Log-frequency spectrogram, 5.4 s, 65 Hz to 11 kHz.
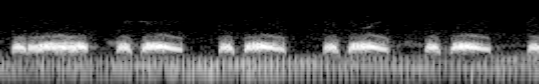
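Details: Loud, close spotted dove coos during a 2024 trapping session where a decoy dove and a wild dove call against each other: short clipped notes alternating with longer rolling coos in a steady rhythm.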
